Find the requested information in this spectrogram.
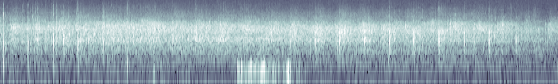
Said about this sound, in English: So if y'all will, join me and give a round of applause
